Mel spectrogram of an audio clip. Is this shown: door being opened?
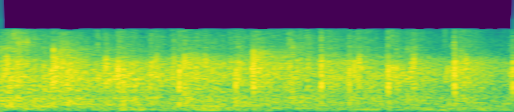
no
